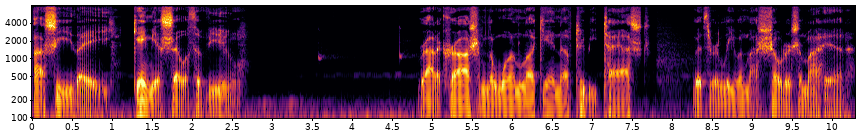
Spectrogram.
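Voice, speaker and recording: A man's voice: slight background noise, heavily acted. A man playing a charming imprisoned male outlaw trickster in an ASMR roleplay, teasing and flirtatious in a silky voice. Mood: taunting. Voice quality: deep gravelly voice.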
